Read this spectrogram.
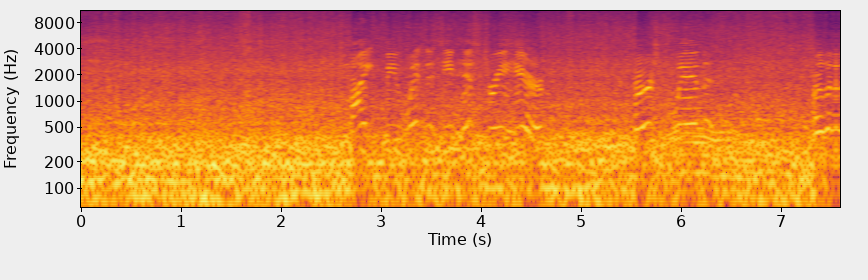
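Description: Racing car engines roar loudly as the cars speed past.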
